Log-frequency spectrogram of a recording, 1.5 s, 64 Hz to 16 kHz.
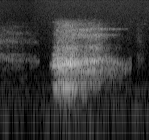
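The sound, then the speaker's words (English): A single deep, audible breath during a calming breathing exercise, a sharp airy inhale or exhale lasting under a second, fairly loud against a quiet background. “So I found that breathing and counting back and going 5, 4, 3, 2, 1.”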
